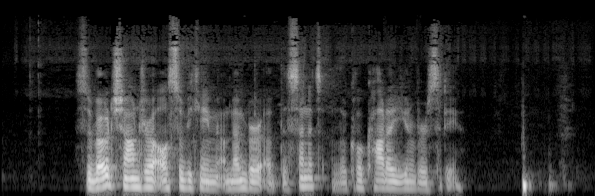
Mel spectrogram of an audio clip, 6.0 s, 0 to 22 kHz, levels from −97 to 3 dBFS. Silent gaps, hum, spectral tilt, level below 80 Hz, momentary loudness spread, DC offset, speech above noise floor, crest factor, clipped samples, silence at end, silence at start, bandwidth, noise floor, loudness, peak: none; none; -5.5 dB/octave; -64 dBFS; 17 LU; under 0.1%; 51 dB; 20 dB; under 0.1%; 0.65 s; 0.8 s; 16 kHz; -70 dBFS; -19 LUFS; -2 dBFS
